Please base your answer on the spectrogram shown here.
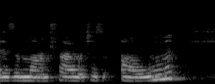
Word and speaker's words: om: a mantra which is om so o m pronounce a um um which is the most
